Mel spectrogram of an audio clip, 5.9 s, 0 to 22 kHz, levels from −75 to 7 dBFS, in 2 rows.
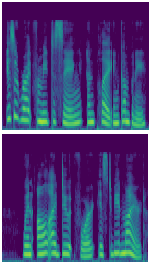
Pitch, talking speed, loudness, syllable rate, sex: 265 Hz, 215 wpm, -15 LUFS, 5.0 syllables/s, female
